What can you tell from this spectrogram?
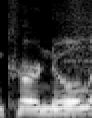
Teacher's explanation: the stress falls on the first syllable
